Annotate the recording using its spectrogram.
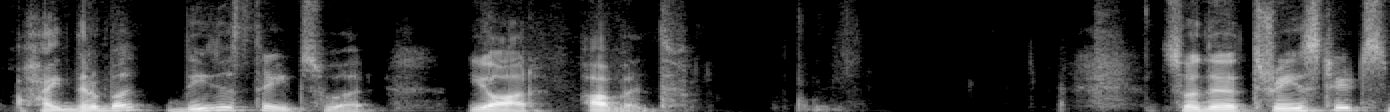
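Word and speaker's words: Awadh: Aad is also written by UD that is called Ud or Aad.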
